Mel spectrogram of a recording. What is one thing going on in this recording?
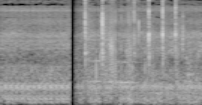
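A hammer taps on metal.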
